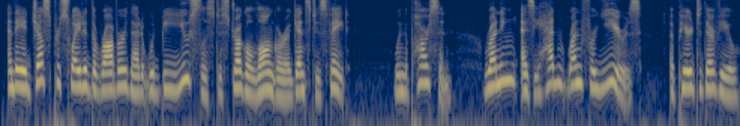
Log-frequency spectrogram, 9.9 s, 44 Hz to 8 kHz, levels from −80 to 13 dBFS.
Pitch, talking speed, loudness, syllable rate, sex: 200 Hz, 195 wpm, -19 LUFS, 5.2 syllables/s, female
